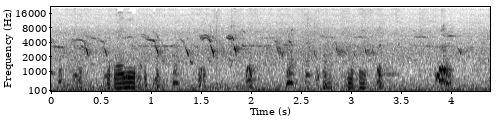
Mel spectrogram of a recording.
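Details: Farm chickens being fed in the afternoon: a short, nasal, harmonic cluck opens, followed by many overlapping high, thin peeps and scattered soft clucks over steady low background noise.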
